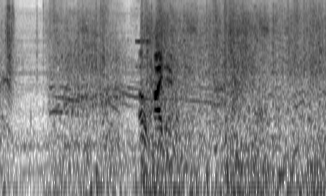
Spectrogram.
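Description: Gunshots fire from close by.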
